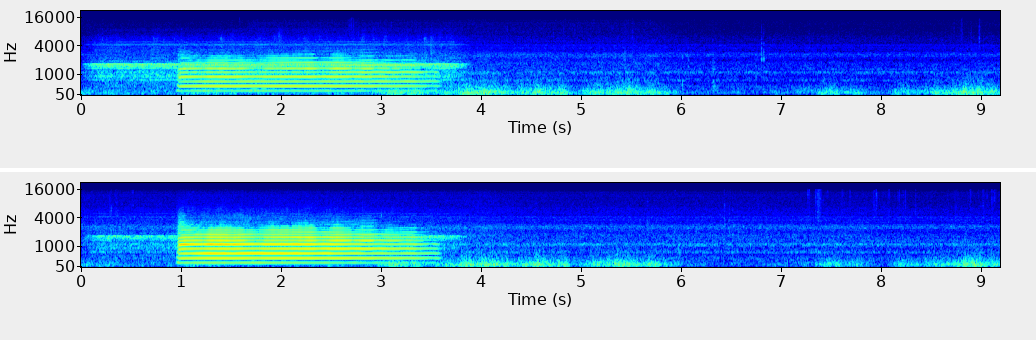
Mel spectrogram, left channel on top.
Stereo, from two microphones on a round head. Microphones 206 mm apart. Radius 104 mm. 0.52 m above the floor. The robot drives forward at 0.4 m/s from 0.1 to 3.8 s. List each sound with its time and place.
0.9 s a trumpet: 50° right (ahead or behind); by 3.7 s 25° right (ahead or behind)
